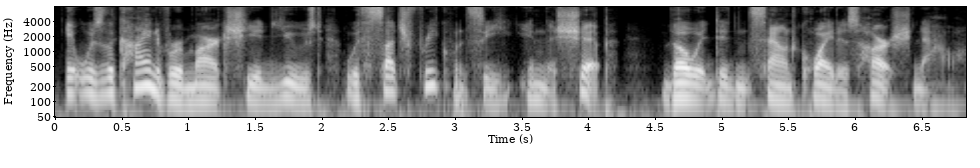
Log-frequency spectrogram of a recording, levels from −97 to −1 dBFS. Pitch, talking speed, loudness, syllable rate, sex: 105 Hz, 200 wpm, -20 LUFS, 4.4 syllables/s, male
